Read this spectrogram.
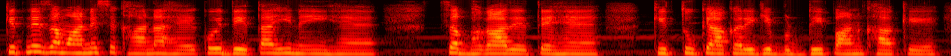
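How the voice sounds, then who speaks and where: A woman's voice: medium pitch, fairly even intonation, unhurried, a bit bright, faint music behind, natural voice. A woman voicing a frail old woman who pleads in a wheedling, plaintive way, inside a spoken horror story. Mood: pleading.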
